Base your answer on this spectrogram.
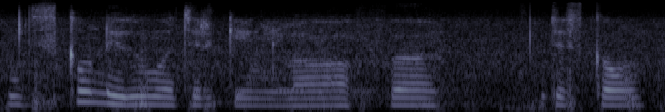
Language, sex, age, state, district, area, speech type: Tamil, female, 18-30, Tamil Nadu, Sivaganga, rural, spontaneous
